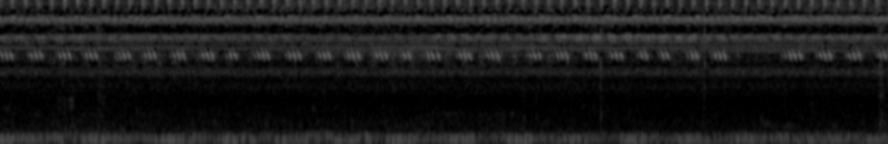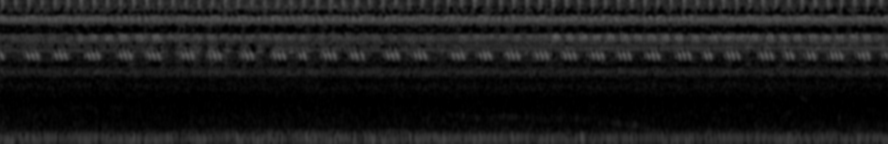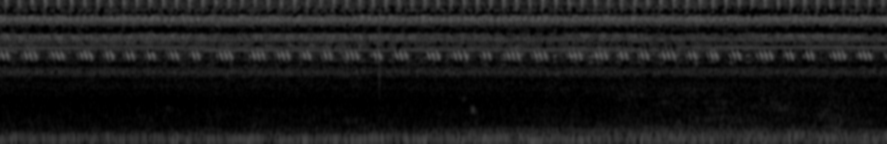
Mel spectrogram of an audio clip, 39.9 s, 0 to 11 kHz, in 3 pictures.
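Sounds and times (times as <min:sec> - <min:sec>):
crickets and insects trilling: 0:00.0 - 0:39.9
pulsing insect trill: 0:13.7 - 0:39.9.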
